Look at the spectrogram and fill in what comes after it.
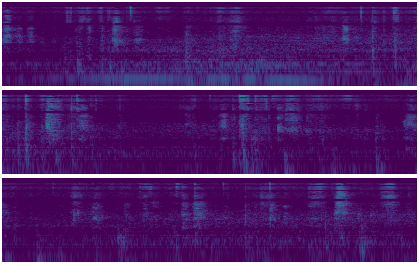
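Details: Rat Terrier Bella at play with her cousin: quick rough panting and scuffling bursts, a low steady rumble fading out in the first few seconds, then irregular sharp knocks and breaths continuing to the end.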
